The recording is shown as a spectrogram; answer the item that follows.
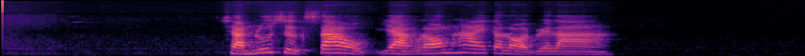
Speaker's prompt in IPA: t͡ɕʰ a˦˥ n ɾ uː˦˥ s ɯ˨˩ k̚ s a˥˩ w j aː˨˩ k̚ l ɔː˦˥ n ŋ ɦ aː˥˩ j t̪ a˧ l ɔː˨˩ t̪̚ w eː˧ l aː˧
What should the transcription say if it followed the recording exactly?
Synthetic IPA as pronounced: t͡ɕʰ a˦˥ n ɾ uː˦˥ s ɯ˨˩ k̚ s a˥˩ w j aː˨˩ k̚ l ɔː˦˥ ŋ ɦ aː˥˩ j t̪ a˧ l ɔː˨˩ t̪̚ w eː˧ l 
